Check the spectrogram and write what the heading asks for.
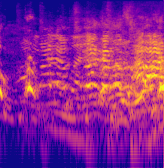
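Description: Several people talking at once, overlapping chatter of a small group.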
